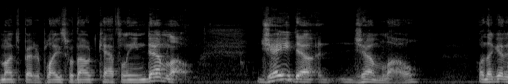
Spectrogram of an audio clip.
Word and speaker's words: Dehmalo: We wanted to finally get the last word, Demlow said. Now, they have his name spelled the same way, D-E-H-M-A-L-O. So it's Demlow, but her name was Demlow.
